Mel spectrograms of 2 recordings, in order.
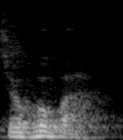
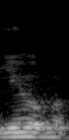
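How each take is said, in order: First: The name begins with a 'j' sound. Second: The name begins with a 'ye' sound. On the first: This is the English form of the name. "영어 성경이다 보니까 그들이 가지고 있는 성경에는 저호바로 나와요" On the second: This is the Chinese form of the name. "중국에서는 예호바라고 했어요"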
